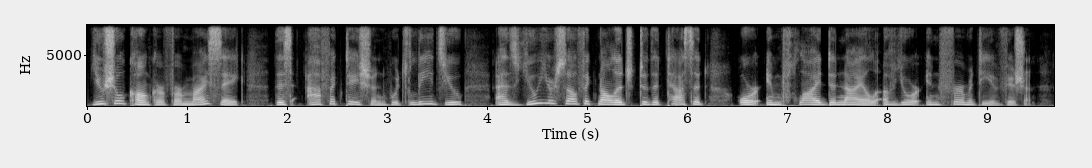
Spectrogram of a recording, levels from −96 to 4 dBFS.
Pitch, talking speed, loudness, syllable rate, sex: 190 Hz, 160 wpm, -18 LUFS, 5.0 syllables/s, female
